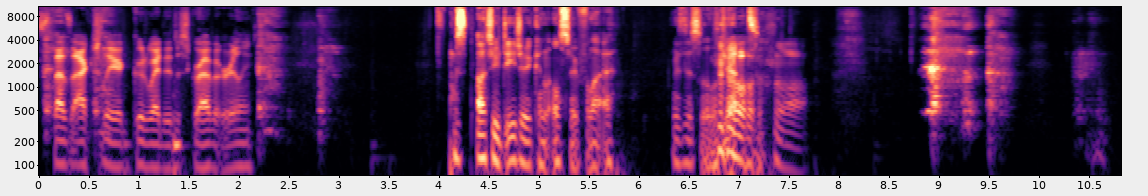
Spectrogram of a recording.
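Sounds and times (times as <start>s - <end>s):
person coughing harshly: 0.0s - 0.9s, 2.2s - 3.1s, 8.8s - 10.8s
speech: 0.0s - 2.4s, 4.1s - 7.8s.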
